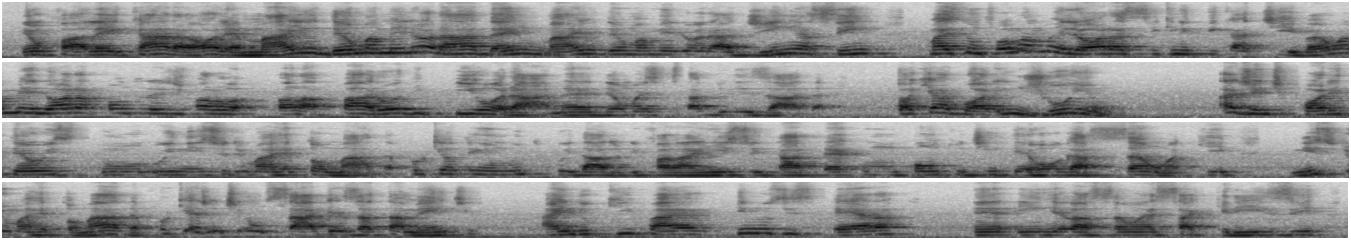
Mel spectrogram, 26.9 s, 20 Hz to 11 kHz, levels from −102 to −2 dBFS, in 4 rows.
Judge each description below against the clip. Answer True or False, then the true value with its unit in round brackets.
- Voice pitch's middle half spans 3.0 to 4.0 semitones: False (5.6 semitones)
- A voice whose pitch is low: False (160 Hz)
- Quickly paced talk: True (205 wpm)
